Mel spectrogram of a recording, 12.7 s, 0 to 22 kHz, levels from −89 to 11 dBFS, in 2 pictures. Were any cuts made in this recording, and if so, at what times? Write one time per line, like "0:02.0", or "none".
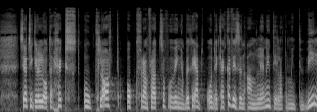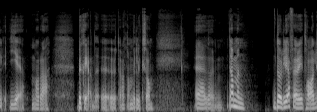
none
